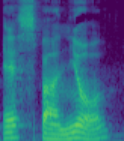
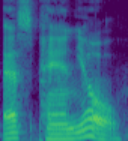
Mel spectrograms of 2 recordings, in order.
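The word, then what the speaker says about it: español: this works out so in espanol you see the first two syllables end in vowels the E and the a that's how a native Spanish speaker would pronounce it but an American speaking English without any Spanish background might say espanol and what the American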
